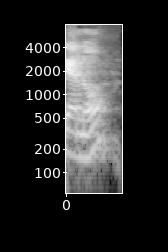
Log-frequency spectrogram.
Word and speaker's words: কেনো: লক্ষ্য করুন, ক একার কে ন কেন, ক একার কে নৌকার ন কেন, দুটার উচ্চারণ কিন্তু একই রকম, কিন্তু এর পার্থক্যটা কি?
